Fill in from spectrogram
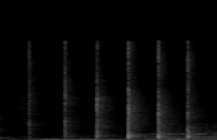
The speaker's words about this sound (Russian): начал как дебил аплодировать, сидя один у себя в квартире.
